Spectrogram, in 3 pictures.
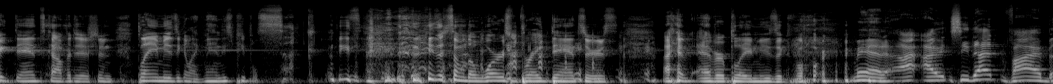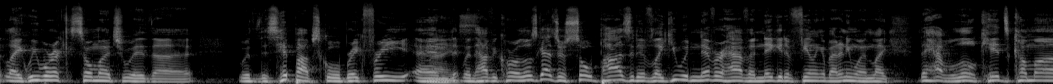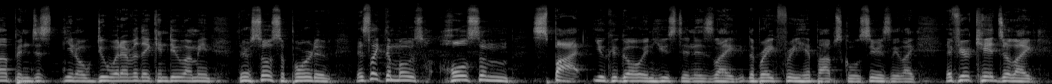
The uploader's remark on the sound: Can't Tell Us Nothing performs at Mockingbird ¡Recorded Live! Podcast Fest at Rudyardz in Houston, Tx.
